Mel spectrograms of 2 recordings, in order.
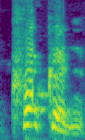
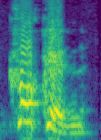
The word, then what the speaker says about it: Kraken: Crocken. Crocken. Crockens how it's supposed to be pronounced.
